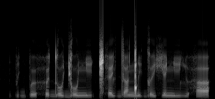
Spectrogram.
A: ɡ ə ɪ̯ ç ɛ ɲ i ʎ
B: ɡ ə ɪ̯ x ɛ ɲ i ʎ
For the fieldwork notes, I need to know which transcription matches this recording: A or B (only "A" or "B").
A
